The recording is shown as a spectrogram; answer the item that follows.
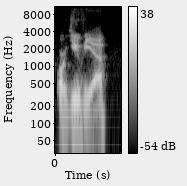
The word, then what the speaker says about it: Juvia: Juvia is how you're really supposed to say her name, and she loves him, but he's like you'll find out what a tsundere is.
